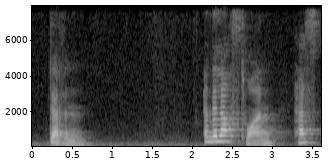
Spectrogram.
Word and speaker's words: Devon: It's Devon, nearly like devil. You need to reduce the ending. Devon.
